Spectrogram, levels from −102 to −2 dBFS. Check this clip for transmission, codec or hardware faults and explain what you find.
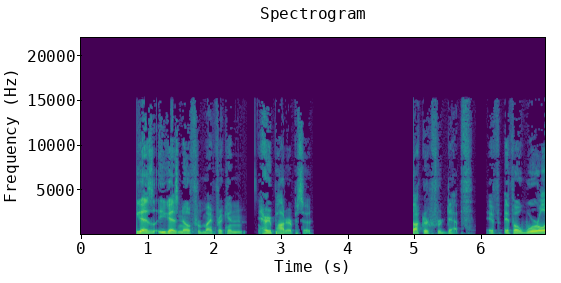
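Two clipped starts after a pause: about 0.40 s lost from 0.43 to 0.83 s, after 0.43 s of silence, and about 0.38 s lost from 4.60 to 4.98 s, after a 1.17 s pause. The output device dozes during silence and needs time to wake or relock, so the speech bursts in abruptly with its opening sounds missing.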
